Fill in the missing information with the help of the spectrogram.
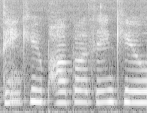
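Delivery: high, soft, tearful thanks; a grateful girl near tears; imitating tearful daughter. Daughter thanking grandpa, voice high and tearful. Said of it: "crying, and she's like".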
